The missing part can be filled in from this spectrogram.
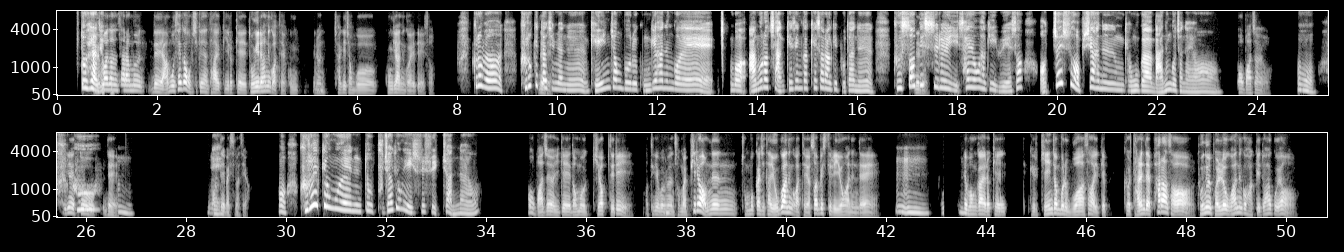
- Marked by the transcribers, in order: tapping; tsk
- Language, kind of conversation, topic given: Korean, podcast, 개인정보는 어느 정도까지 공개하는 것이 적당하다고 생각하시나요?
